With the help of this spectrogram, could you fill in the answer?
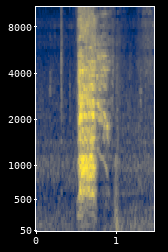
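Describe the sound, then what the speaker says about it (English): One sharp, loud sneeze from a person sitting in a car, a short explosive burst followed by a softer catch of breath, with quiet cabin background before and after. "Sneezing in your car, it's crazy."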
